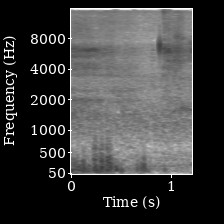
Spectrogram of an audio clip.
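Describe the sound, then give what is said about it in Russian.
Low, muffled buffeting of wind against a microphone, a few soft thumping gusts in the first half that fade into a steady quiet hiss, with no voices. “Ветра поменьше.”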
